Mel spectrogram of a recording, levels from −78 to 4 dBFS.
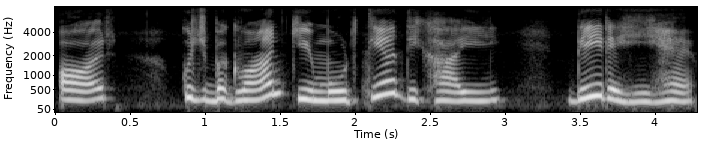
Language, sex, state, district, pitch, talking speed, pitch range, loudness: Hindi, female, Himachal Pradesh, Shimla, 240 Hz, 125 wpm, 225-265 Hz, -13 LUFS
